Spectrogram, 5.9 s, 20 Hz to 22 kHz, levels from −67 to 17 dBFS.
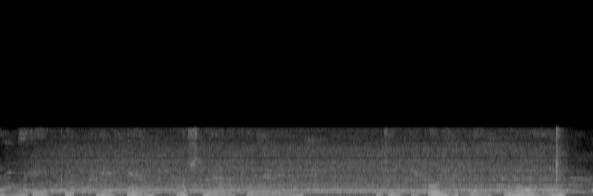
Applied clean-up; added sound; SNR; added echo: none; Domestic sounds, home sounds; 2 dB; none.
